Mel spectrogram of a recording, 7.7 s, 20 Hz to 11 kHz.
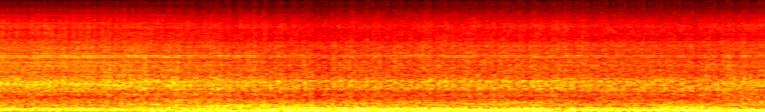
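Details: Dodge Charger Hemi V8 at idle, recorded inside the passenger-side engine bay: a quick, even ticking over a rough idle that keeps pace with engine speed; a top-end tick of unknown cause.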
